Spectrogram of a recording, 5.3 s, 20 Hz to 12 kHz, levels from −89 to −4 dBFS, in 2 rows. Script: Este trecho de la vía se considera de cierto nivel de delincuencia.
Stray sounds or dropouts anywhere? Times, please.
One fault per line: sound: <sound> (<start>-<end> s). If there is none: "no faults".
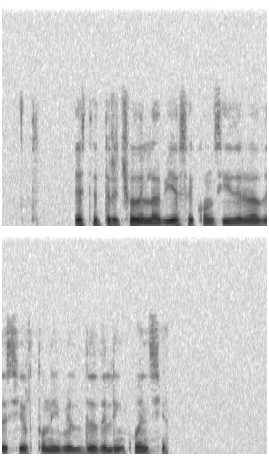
no faults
